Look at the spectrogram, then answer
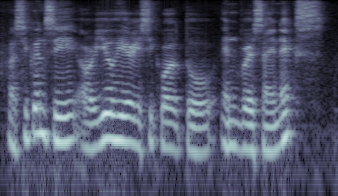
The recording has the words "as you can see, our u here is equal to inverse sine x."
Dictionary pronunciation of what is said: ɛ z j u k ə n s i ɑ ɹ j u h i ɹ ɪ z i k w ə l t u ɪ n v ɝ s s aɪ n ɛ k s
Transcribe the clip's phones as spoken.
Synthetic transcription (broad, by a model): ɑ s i k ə n s i ɑ ɹ j u h i ɹ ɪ s i k w ə l t u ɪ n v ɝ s s aɪ n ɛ k s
